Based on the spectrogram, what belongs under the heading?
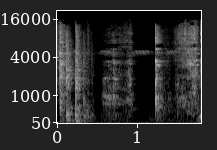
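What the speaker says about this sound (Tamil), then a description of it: "இந்த நேரத்துல ஏன் பாத்திரம் சத்தம் கேக்குது?" Metal kitchen vessels and cutlery clatter in two bursts at night during a power cut, close and fairly loud, separated by a brief pause with a thin ringing tone.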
